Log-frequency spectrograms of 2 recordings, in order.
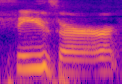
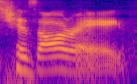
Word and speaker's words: Cesare: But, like, I just found out recently that another friend of mine, actually, the whole time, she insisted that the correct pronunciation of the original Captain of Caligari was Cesare as well.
